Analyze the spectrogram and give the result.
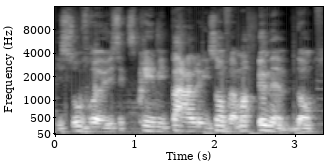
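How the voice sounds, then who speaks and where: A man's voice: medium pitch, normal speed, soft background music. A young man giving casual advice to students, talking hesitantly with many fillers and restarts.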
